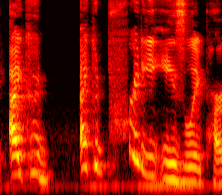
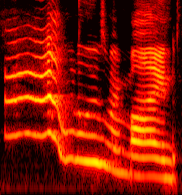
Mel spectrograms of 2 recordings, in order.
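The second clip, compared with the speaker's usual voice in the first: pitched-up mock despair; whiny dismay. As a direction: moan that it's ending too soon. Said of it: "and I'm just like".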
